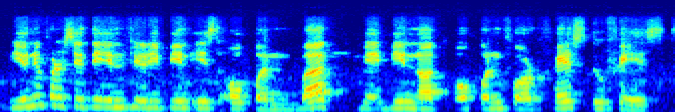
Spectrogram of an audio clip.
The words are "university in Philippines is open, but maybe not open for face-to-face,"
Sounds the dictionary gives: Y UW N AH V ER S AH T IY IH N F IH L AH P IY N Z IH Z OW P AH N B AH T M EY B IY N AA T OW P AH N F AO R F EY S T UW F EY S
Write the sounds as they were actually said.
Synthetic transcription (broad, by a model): Y UW N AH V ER S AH T IY IH N F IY L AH P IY N IH S OW P AH N B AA T M EY B IY N AA T OW P AH N F AO R F EY S T UW F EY S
